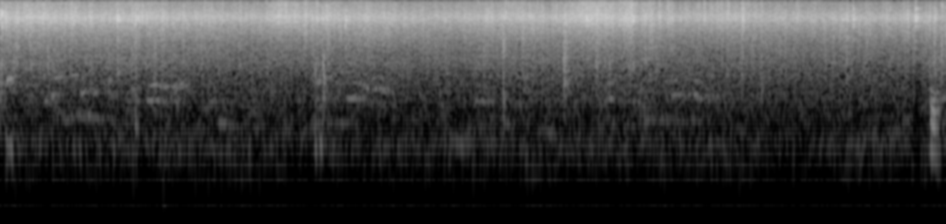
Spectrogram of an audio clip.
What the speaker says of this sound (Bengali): তো এবার এর মধ্যে আমি চাউমিনগুলো দিয়ে দেবো।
